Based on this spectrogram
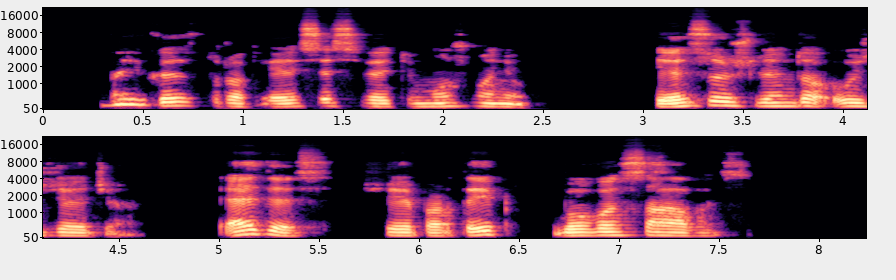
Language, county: Lithuanian, Kaunas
